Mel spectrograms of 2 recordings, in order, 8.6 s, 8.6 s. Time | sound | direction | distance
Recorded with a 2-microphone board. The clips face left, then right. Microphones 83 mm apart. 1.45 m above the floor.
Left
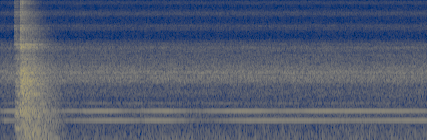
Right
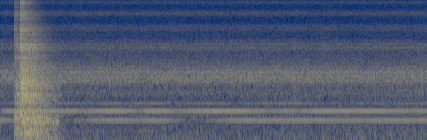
0.3 | a door slam | 70° right (ahead or behind) | 4.5 m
